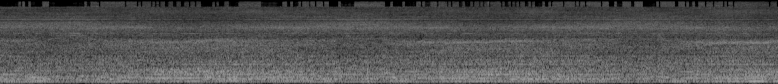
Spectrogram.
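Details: U1 vacuum switched on with its separate power and brush roll switches: steady high motor whoosh with brush roll spinning evenly, no rattles or pitch wander; normal running.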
